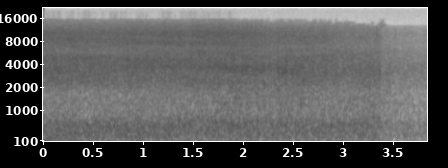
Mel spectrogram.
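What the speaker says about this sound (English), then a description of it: "The ocean, powerful, unpredictable." Ocean waves wash steadily at a rock pool on the south coast of New South Wales, Australia, a continuous broad roar of surf, moderately loud and unbroken, fading slightly at the end.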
